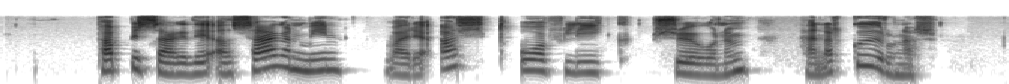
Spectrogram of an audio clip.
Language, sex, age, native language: Icelandic, female, 40-49, Icelandic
